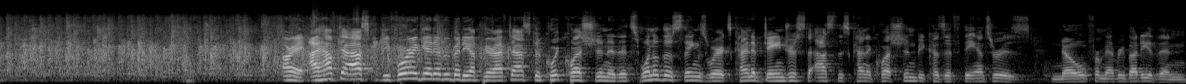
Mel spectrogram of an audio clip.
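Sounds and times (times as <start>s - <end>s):
crowd applause: 0.0s - 5.4s
speech: 2.8s - 11.8s.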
